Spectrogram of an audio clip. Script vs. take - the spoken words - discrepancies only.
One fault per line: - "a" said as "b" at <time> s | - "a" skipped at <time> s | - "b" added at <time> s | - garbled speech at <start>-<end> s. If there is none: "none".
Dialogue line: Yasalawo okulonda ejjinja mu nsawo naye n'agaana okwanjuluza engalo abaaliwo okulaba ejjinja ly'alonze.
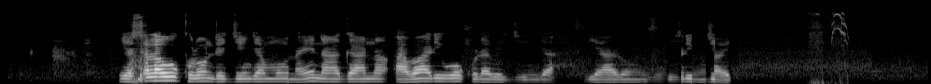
- "nsawo" skipped at 2.8 s
- "okwanjuluza engalo" skipped at 3.8 s
- garbled speech at 6.7-7.3 s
